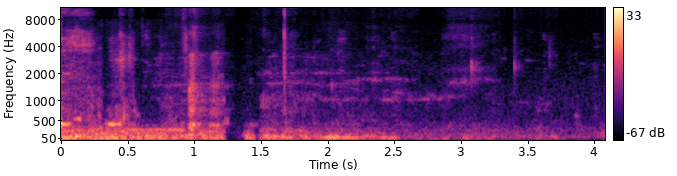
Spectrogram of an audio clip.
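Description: Low rumbling handling noise on a phone recording as the phone is moved about inside a vehicle, with a voice trailing off at the start. The rumble breaks off briefly after about a second and fades out after about two and a half seconds.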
